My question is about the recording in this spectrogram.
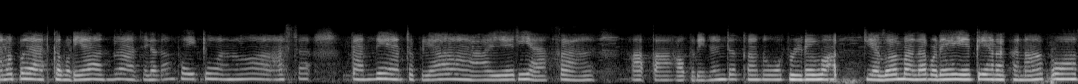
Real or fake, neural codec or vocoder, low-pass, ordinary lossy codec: fake; codec, 24 kHz, 0.9 kbps, WavTokenizer, medium music audio release; 7.2 kHz; none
